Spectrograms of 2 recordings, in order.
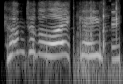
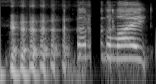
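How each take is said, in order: First: High sing-song invitation; high teasing. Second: Slow invitation through laughter; laughing, slow. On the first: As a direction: coax him, pitched up. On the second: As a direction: laugh it out, drawn out. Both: Pretend. Teasing Casey to join.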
